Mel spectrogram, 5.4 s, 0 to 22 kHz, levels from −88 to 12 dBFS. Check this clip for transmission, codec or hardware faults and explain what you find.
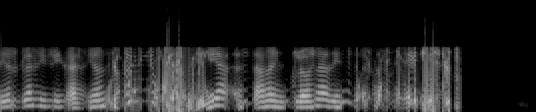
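Two faults are present: low-rate vocoder coding throughout, plus two bursts of radio bit errors.

Codec 2 vocoder runs the whole clip. The speech is rebuilt from pitch, voicing, energy and envelope only, sounding robotic and buzzy, which fits about 2.4 kbit/s.

Bit errors on digital voice radio hit from 1.06 to 2.12 s, ending before "estava inclosa dins", and from 3.56 to 4.58 s, just after it. Flipped bits corrupt whole frames. The voice jumps in pitch and level, breaking into warbles and gibberish. The first burst sounds worse, with roughly one bit in five wrong versus one in ten.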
